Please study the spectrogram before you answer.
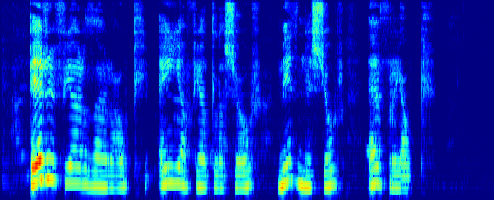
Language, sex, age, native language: Icelandic, female, 18-19, Polish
